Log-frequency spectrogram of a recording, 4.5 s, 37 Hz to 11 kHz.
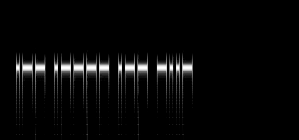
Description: Morse code, heard as a keyed tone, about 25 wpm, 700 Hz. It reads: W1WX
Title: USA Call Signs - 4 Characters - 25wpm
